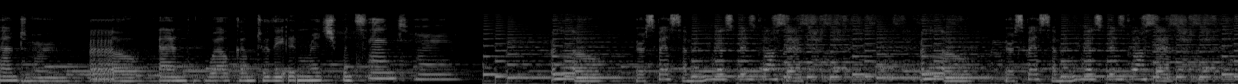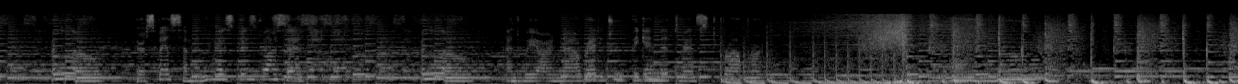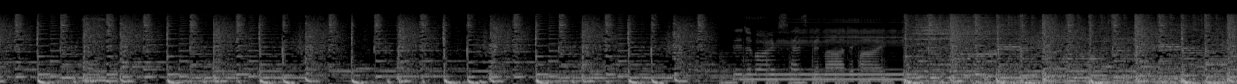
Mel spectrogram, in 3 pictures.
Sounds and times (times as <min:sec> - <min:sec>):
Speech: 0:00.0 - 0:04.6, 0:05.6 - 0:08.3, 0:09.3 - 0:11.9, 0:13.0 - 0:15.4, 0:16.8 - 0:20.2, 0:32.1 - 0:33.8
Music: 0:00.0 - 0:37.1.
